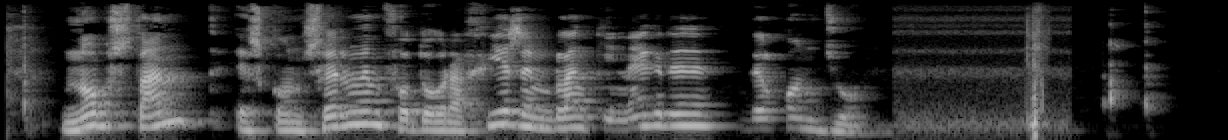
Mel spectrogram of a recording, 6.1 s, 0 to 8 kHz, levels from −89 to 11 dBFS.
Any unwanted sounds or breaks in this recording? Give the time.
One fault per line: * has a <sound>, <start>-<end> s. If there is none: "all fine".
* has a whoosh, 5.1-5.3 s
